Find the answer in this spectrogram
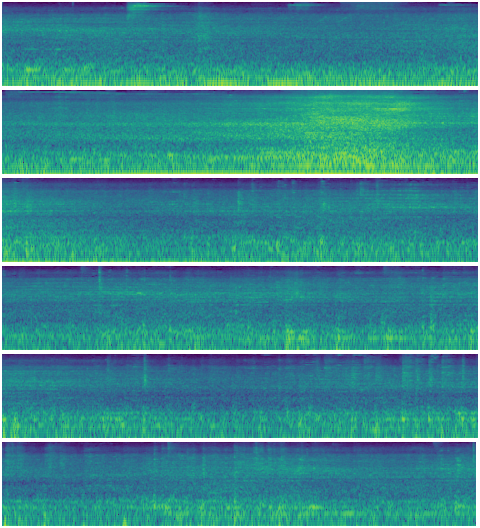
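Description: Passenger coaches of a departing train rolling past, wheels clicking over the rail joints. A louder swell builds to a peak about eight seconds in, over a low steady hum that fades out after about twelve seconds.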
